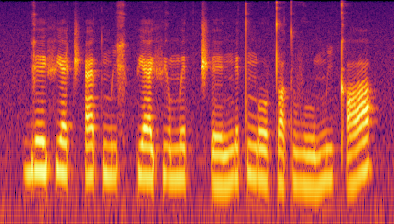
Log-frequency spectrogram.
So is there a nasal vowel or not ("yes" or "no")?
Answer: no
